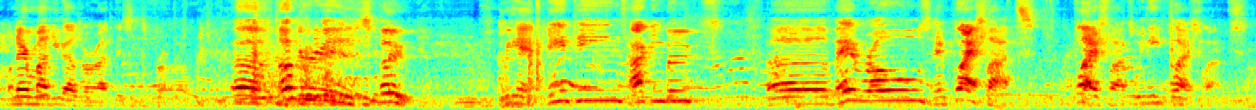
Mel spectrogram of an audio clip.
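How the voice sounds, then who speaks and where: A man's voice: sits high, big pitch swings, takes it slowly, exaggerated voice. Man doing a jolly Australian outback guide. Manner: jokey, upbeat, addresses the crowd as mates. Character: cheerful outback guide man, teasing, folksy. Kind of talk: live church skit acting. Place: large hall with an audience. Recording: roomy distant live recording with audience and noise.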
